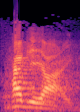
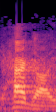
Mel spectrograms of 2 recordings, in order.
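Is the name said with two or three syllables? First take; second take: three; two. First: The name is said with three syllables. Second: The name is said with two syllables. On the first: "depending upon how you pronounce it" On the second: "it's less syllables and I'm from the South"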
